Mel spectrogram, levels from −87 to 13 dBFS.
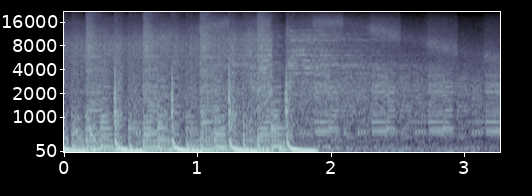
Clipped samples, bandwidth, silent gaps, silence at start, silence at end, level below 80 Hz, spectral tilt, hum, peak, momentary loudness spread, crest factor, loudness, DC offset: under 0.1%; over 20 kHz; none; 0 s; 0 s; -14 dBFS; -4 dB/octave; none; 0 dBFS; 11 LU; 10 dB; -12 LUFS; under 0.1%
